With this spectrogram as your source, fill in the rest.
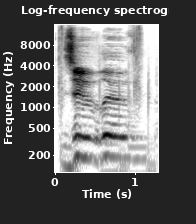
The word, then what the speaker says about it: Zulu: Think about it this way, you got a zoo and a zookeeper named Lou, Zulu.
